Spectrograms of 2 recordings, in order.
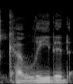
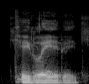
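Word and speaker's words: chelated: I use caled iron. Is that how you say it? Keelated. Kad kated.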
